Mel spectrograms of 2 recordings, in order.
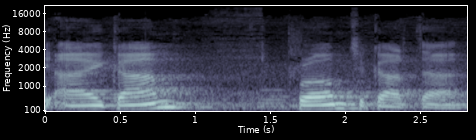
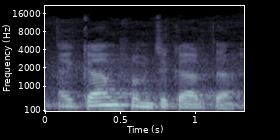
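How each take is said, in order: First: Slow, spelled-out model answer; slow model sentence. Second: Said in the usual way. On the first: Shown as a demonstration. Teacher modelling the answer slowly for pupils. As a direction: lay out each word slowly for the class. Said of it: "Ayo, sama dengan ini ngomongnya". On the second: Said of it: "Jawabnya begini ya".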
